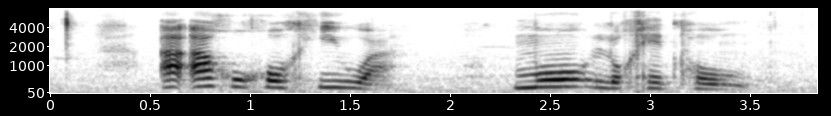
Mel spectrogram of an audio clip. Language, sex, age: Tswana, female, 21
